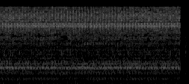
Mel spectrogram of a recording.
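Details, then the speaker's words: Glow Worm Ultimate boiler PCB (part 202267): thin, fast buzzing chatter as a relay rapidly opens and closes, then cuts off; fixed by replacing the five aluminium electrolytic capacitors on the board. "It sounds like the relay inside is constantly opening and closing and it is making chattering"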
